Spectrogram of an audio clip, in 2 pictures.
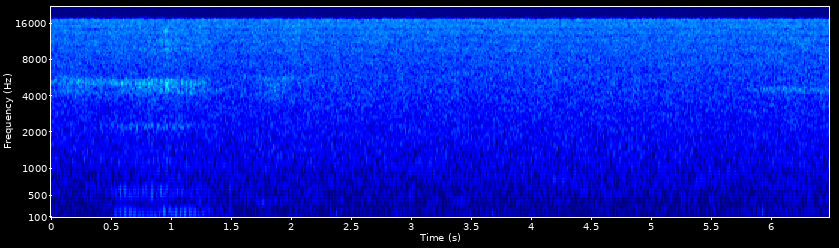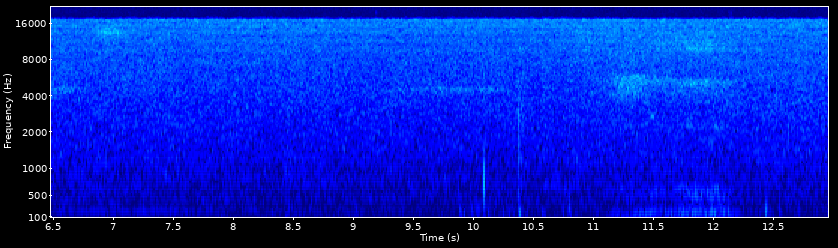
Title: Snoring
